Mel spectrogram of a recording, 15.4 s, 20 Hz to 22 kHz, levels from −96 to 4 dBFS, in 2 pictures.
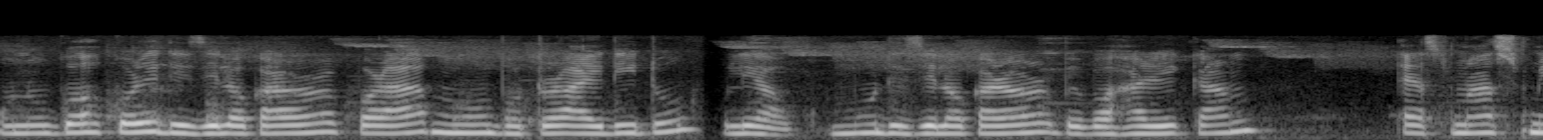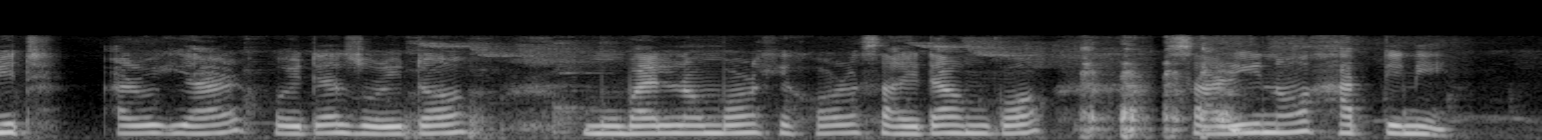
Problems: constant background noise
